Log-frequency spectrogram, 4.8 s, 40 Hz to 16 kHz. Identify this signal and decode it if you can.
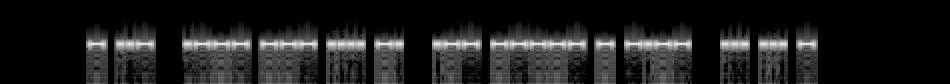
Morse code, heard as a keyed tone, about 51 wpm, 700 Hz. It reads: TU JOHN W0TY SST
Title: K1USN SST QSO Practice - 50wpm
